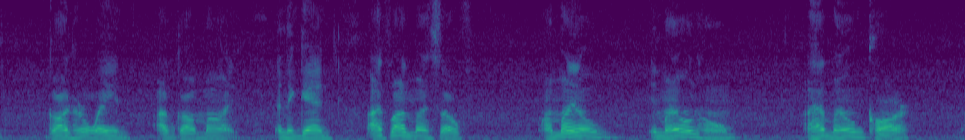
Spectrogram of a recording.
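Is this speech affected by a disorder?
Yes: cerebral palsy; scoliosis.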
